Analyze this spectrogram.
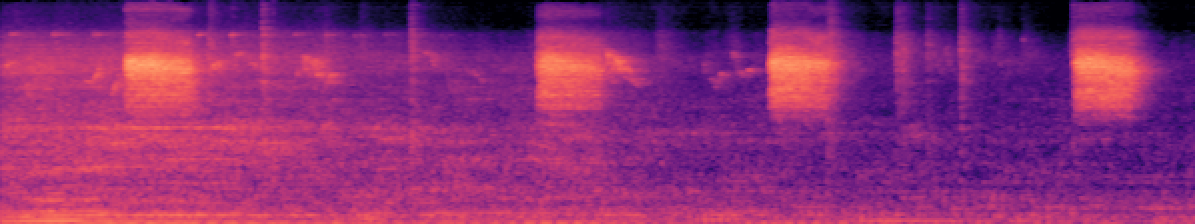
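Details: Moulting male white-eye producing four high, rasping bursts spaced roughly one to two seconds apart, with a soft low rumble underneath.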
